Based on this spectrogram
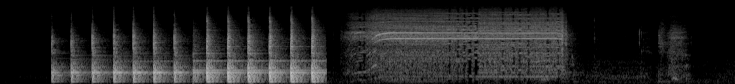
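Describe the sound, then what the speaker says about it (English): A rotary hammer pushes a rear wheel bearing through the hub of a BMW M3 Competition: about fifteen loud hammering bursts, then a sustained high power-tool whine for a couple of seconds, followed by faint clinks. "we're gonna use the rotary hammer to push it through the hub"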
